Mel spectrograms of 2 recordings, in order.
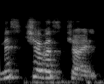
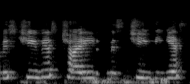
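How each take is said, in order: First: "mischievous" as MIS-chuh-vus, slowly; correct pronunciation. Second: "mischievous" as mis-CHEE-vi-us; wrong pronunciation. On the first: Teacher correcting the common mistake, carefully pronounced. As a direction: say "mischievous" in three syllables, stress first. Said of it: "it is mischievous child". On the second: Teacher showing students the common mistake, mispronounced. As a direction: say "mischievous" with a long chee and an extra syllable. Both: Shown as a demonstration.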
